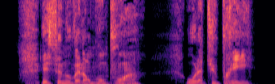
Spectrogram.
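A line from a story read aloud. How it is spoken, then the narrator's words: Shouting. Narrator (French): cria Dame Eliabelle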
